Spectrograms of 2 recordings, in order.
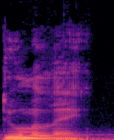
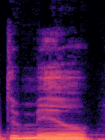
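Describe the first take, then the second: First: The name ends with a longer 'male' sound. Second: The name ends with a short 'mil' sound. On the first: The speaker calls it right. "It's pronounced Dumale" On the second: The speaker calls it wrong. "My man's name is not Dumil"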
